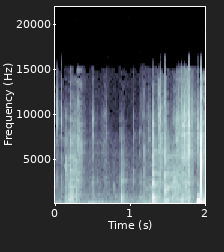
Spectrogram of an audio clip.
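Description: Cosmetics packaging being handled and opened: a few faint clicks and rustles.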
